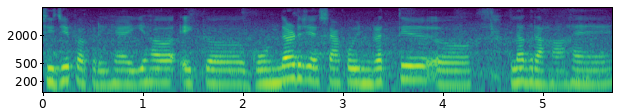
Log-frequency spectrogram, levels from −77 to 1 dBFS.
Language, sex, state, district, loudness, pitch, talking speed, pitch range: Hindi, female, Maharashtra, Gondia, -16 LUFS, 185 Hz, 125 wpm, 175-195 Hz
